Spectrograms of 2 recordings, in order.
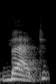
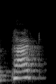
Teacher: the word bat voiced because vocal cords vibrate, but per the pat is voiceless. The word pat, this sound is voiceless.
